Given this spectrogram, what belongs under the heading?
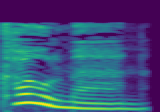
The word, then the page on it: coalman: anglais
